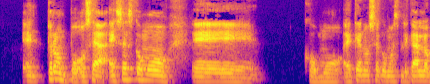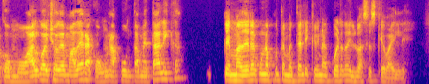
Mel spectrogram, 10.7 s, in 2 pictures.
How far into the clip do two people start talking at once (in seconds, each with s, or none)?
none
